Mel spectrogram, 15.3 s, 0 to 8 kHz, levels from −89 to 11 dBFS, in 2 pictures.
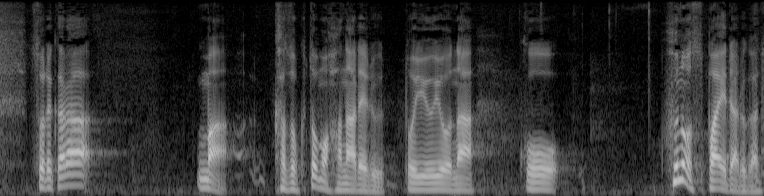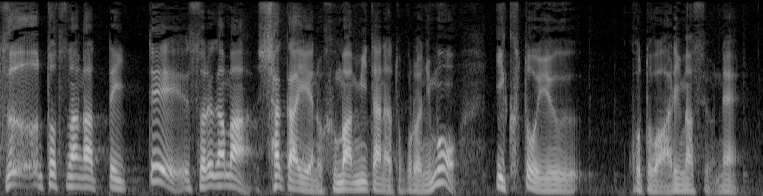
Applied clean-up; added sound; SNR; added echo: none; none; none; none.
